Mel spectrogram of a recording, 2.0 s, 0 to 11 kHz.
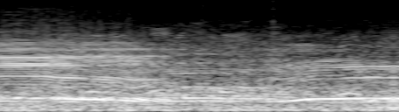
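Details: Sahiwal bull calves at the crowded Raniganj cattle market in Dinajpur district on a Thursday market day, 20 August; a drawn-out, wavering moo holds steady throughout, with faint crowd murmur behind.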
